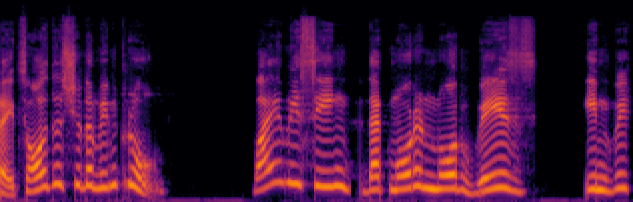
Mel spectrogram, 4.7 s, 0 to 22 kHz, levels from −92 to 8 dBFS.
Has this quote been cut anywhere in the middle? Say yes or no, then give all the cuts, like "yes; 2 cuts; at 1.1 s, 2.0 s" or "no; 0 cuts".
no; 0 cuts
